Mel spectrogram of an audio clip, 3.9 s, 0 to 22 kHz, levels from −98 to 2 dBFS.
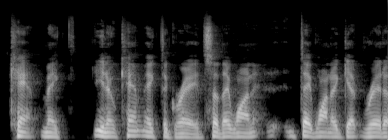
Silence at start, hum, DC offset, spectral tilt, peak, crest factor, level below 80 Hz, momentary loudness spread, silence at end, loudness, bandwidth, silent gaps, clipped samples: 0.1 s; none; under 0.1%; -6.5 dB/octave; -4 dBFS; 20 dB; -64 dBFS; 8 LU; 0 s; -25 LUFS; 11.5 kHz; 0.80-0.87 s; under 0.1%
